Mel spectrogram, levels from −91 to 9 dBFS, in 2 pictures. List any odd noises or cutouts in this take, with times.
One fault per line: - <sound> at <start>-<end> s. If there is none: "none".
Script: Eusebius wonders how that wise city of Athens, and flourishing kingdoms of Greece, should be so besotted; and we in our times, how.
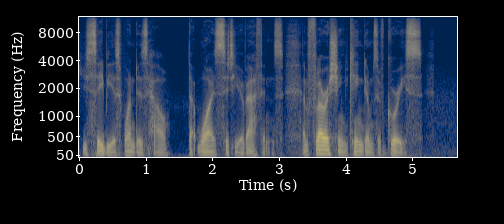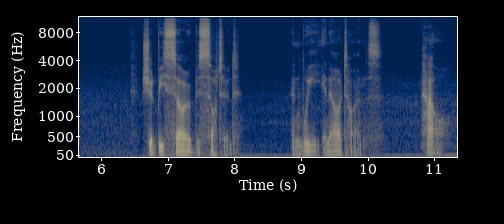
none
